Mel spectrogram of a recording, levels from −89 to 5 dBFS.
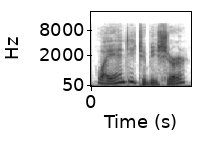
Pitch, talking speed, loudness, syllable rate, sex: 155 Hz, 225 wpm, -13 LUFS, 5.1 syllables/s, male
